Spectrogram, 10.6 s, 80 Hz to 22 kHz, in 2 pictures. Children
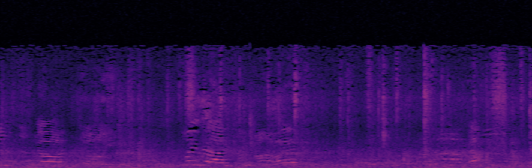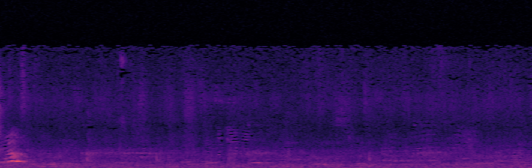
1.8 3.0, 4.2 5.7

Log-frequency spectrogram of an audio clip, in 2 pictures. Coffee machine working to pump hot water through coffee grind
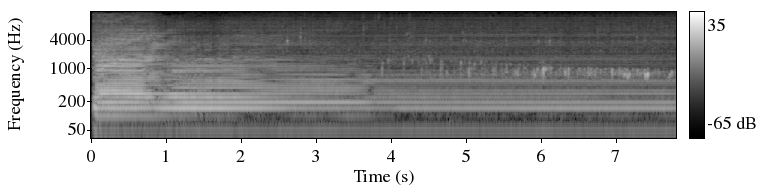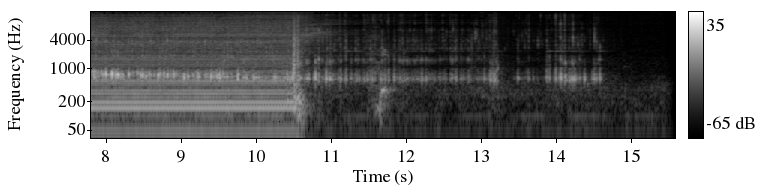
0.1 11.2

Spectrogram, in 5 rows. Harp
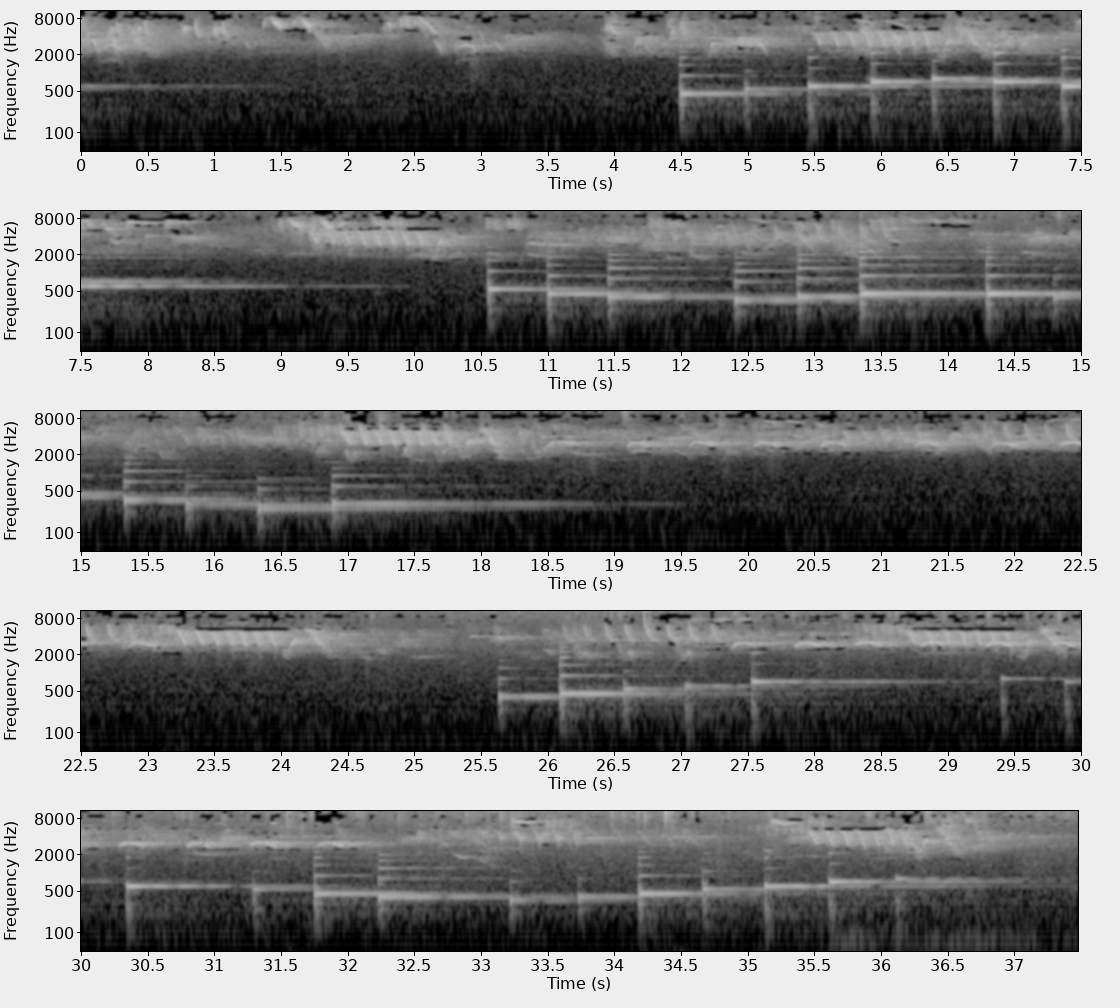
4.5 9.5, 10.6 19.2, 25.7 37.4

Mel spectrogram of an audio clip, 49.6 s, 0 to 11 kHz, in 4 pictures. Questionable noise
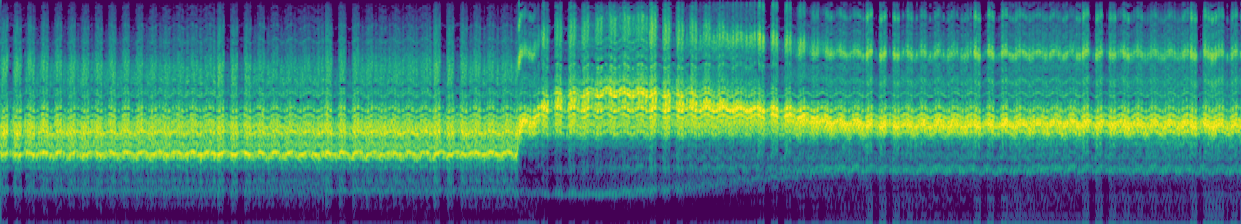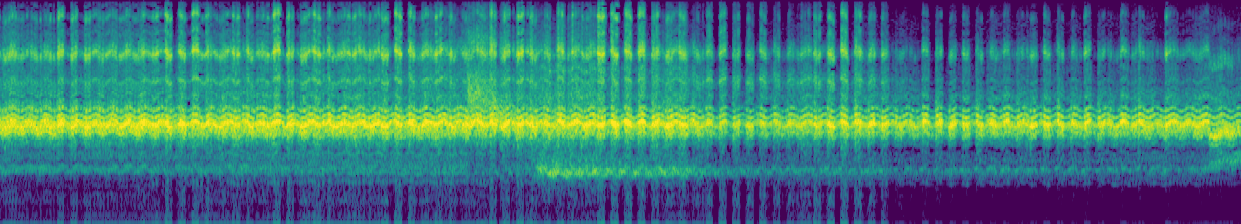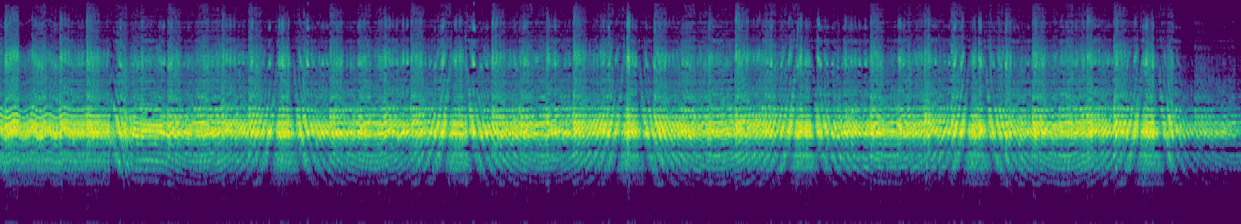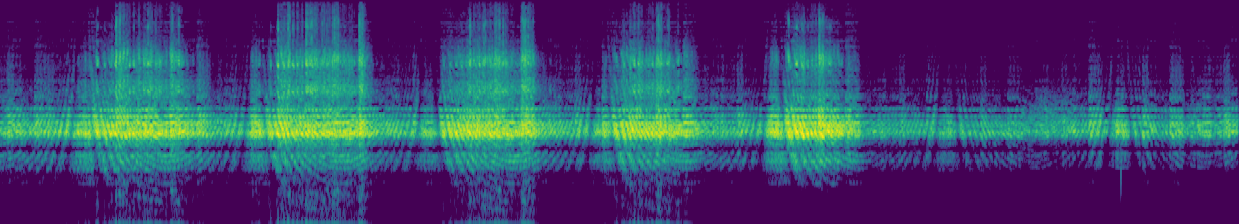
16.2 21.3

